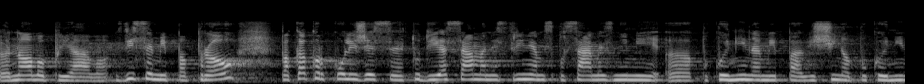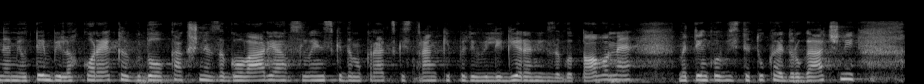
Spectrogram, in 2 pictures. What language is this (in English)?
Slovenian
